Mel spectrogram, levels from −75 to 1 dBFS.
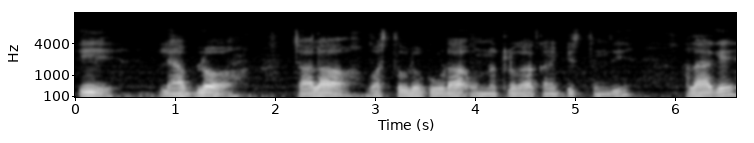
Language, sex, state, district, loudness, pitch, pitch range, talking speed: Telugu, male, Andhra Pradesh, Sri Satya Sai, -18 LUFS, 115 Hz, 110-125 Hz, 80 wpm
